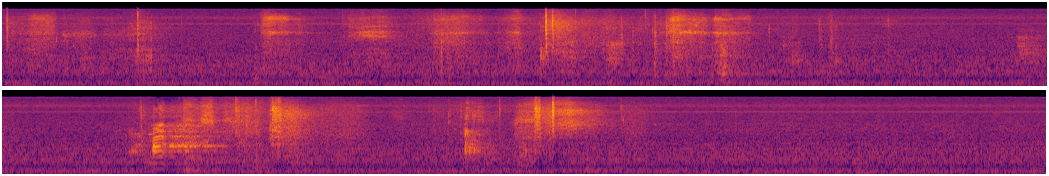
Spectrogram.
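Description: French bulldog licking and nibbling at her paw: a run of short, irregular mouth noises, with a louder cluster about six to eight seconds in, then quiet for the last two seconds.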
